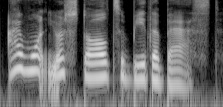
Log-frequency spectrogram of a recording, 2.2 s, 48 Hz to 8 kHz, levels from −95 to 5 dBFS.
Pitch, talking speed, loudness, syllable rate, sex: 200 Hz, 215 wpm, -17 LUFS, 3.9 syllables/s, female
